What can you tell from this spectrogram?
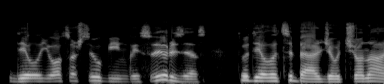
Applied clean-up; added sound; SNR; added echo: none; none; none; none.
